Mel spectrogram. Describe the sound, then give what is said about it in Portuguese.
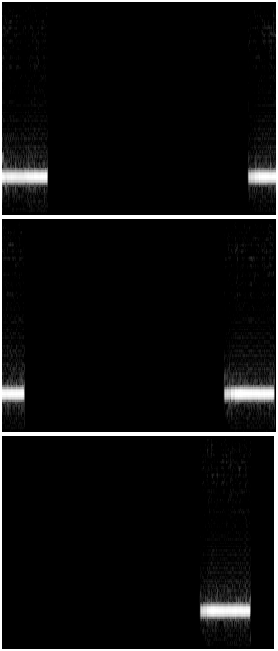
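A telephone busy signal sounds four times: a steady mid-pitched tone lasting about a second, then roughly four seconds of silence before the next. There is no voice. “Todas as linhas estão ocupadas no momento. Por favor, tente mais tarde.”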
